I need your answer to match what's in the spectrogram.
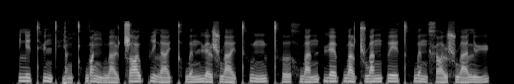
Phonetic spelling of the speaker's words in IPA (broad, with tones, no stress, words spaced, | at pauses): li˥˧t̪ʰy˥˩nt̪ʰjɑ˩ŋ kʰwɑ˥˩ŋlwa˨˩ɪ̯ʈ͡ʂɑ˥ʊ̯ pi˥˩la˧˥ɪ̯ kʰwə˧˥nɥɛ˧˥ ʂwa˨˩ɪ̯t̪ʰu˥˧ n̪u˥˩t̪ʰɤ˧˥ xwa˧˥n pɥɛ˥pwä˥˩ʈ͡ʂwa˥npe˥ɪ̯ t̪ʰwə˥˩nxɑ˧˥ʊ̯ʂwä˧˥ ly˧˥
